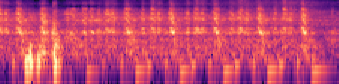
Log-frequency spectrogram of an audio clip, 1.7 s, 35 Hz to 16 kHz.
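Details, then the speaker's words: 2022 Yamaha WR250F, warm after about 5 miles, had been backfiring and is often slow to restart hot: electric starter churns about five compressions a second but the engine never fires; crank-no-start, cause unknown. "oh it's not [ __ ] firing at all I'm up in the middle of [ __ ] nowhere and my bike's not firing"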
